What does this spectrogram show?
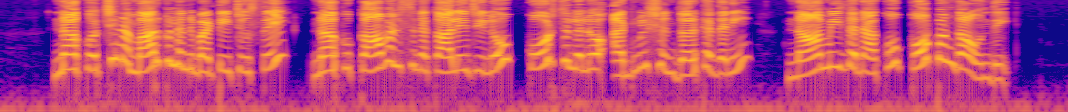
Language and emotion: Telugu, angry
